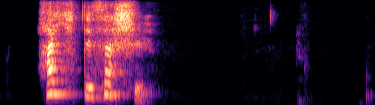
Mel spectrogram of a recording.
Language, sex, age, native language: Icelandic, male, 10, Icelandic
